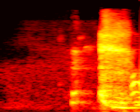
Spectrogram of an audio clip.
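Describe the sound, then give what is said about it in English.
A single loud sneeze: a brief sharp intake of breath followed by an explosive burst that trails into a voiced, airy release. “Bless you.”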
